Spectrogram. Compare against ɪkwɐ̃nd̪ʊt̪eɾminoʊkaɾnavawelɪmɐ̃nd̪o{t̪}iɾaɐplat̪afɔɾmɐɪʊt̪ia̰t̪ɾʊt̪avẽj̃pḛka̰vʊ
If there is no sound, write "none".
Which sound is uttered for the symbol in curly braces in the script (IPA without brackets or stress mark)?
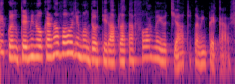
t̪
